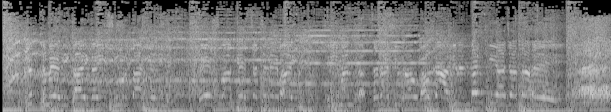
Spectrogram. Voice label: Dialogue Ringtone; Panipat; Sreemanth Sadha Shiv Rao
